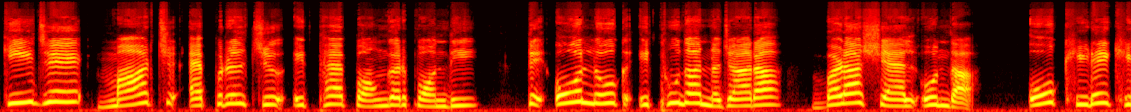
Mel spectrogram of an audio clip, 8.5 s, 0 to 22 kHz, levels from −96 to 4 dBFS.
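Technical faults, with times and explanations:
No technical faults are present: the speech carries Opus voice compression at light strength, with content reaching to about 20.2 kHz, which points to fullband hybrid coding at around 20 kbps.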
